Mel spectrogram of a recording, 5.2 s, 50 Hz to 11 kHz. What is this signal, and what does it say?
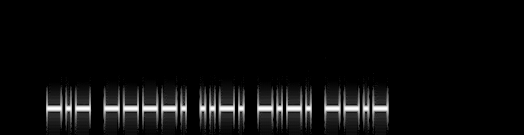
Morse code, heard as a keyed tone, about 25 wpm, 700 Hz. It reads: K9FCQ
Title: USA Call Signs - 5 Characters - 4x Character Spacing - 25wpm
